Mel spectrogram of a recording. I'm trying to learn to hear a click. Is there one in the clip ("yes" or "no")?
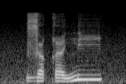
no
